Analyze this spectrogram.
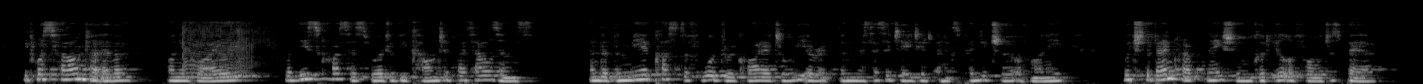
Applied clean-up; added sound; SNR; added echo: classical method WPE with log-MMSE.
